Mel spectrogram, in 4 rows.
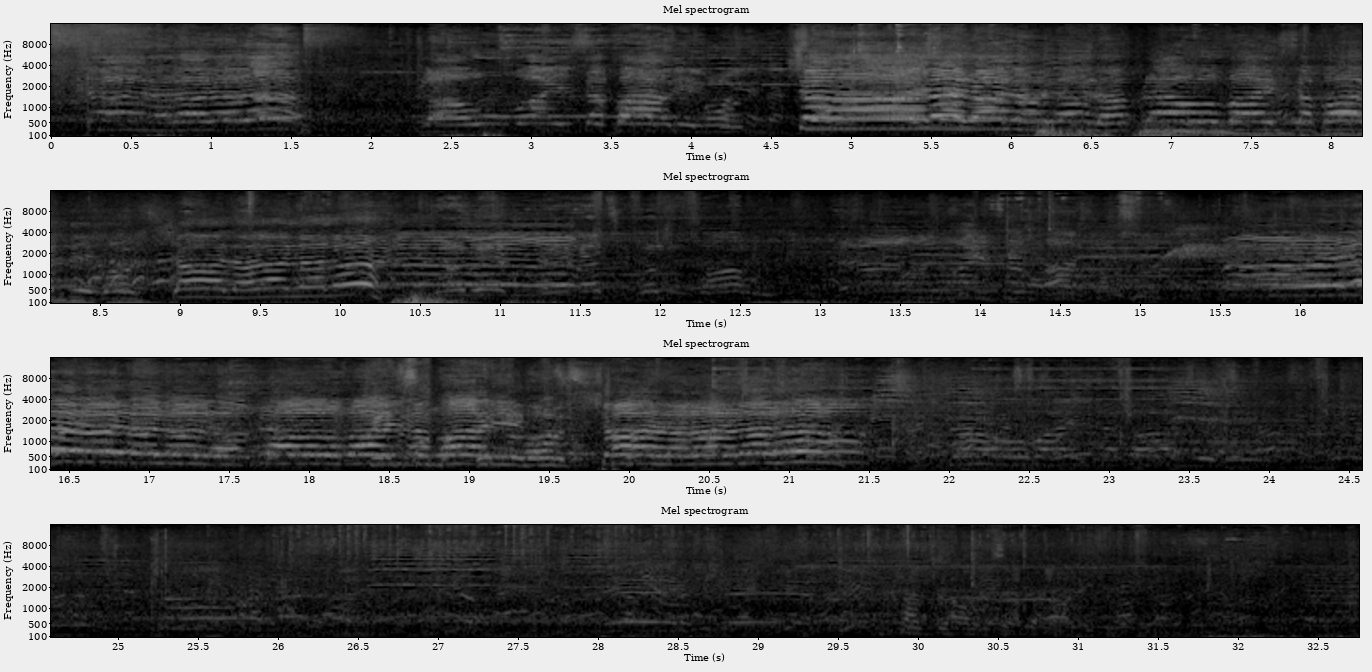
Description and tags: em-footbalfans by nm
soccer fans in munich during the em 2008 after a german success
fan, recording, field, soccer, em, german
